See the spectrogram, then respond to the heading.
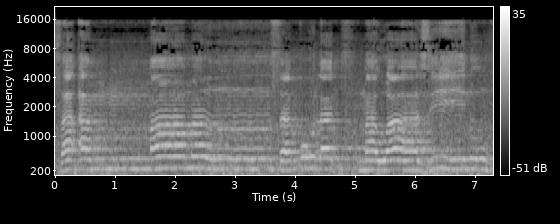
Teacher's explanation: নুনের মাখরাজ থেকে সায়ের মাখরাজের কাছে আনতে হবে, হালকা উচ্চারণ করতে হবে। মানে ইখফার হরফ ওইদিকে যেন নুনের উচ্চারণ ইখফার হরফ যখন আসে তখন মাখরাজ থেকে হবে না, তখন আসলি হরফ থাকবে না, ফরঈ হরফ হয়ে যাবে।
